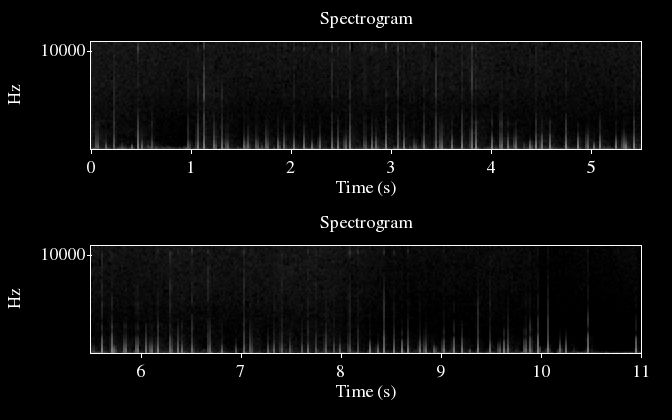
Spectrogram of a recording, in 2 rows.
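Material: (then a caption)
Wood. A wooden object is tapped in a fast, steady stream of dry, short knocks, picked up close on a new microphone. The taps are dull and low-heavy, centered around a thud of about 86 Hz, with each one dying away almost instantly and almost no bright content.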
